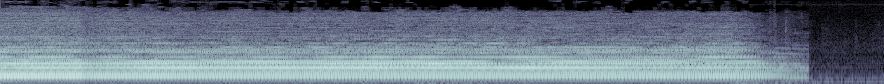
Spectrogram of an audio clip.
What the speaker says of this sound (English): the new Bills train horn in the arena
